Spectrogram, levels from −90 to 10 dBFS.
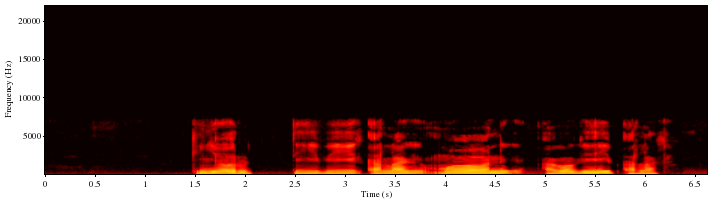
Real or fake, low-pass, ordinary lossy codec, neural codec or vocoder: real; 7.2 kHz; none; none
